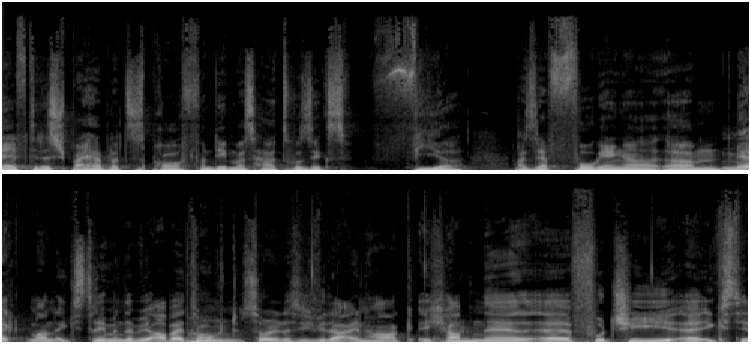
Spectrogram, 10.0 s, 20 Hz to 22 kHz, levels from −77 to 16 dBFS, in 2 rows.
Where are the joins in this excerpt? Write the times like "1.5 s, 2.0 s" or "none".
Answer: none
